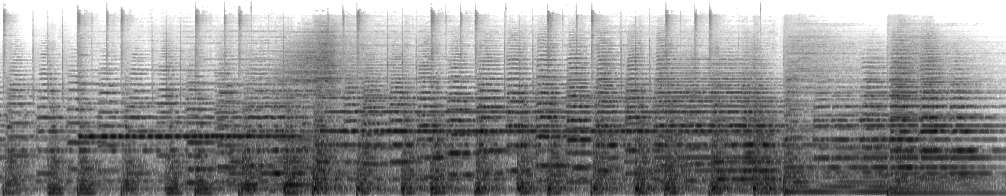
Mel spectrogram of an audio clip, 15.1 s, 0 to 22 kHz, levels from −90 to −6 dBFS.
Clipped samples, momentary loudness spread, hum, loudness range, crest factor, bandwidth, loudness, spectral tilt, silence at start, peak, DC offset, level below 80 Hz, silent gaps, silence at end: under 0.1%; 6 LU; none; 1 LU; 14 dB; 18 kHz; -14 LUFS; -5.5 dB/octave; 0 s; 0 dBFS; 0.1%; -32 dBFS; none; 0 s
